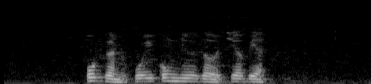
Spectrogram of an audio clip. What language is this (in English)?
Vietnamese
